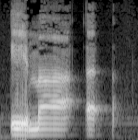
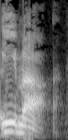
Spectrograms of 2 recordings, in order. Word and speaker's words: إماء: الفصل الخامس في نكاح الإماء بكسر الهمزة مع المد، يعني لابد أن تنطق الهمزة إماء، واضح؟ جمع أمة بفتحها، بفتح شنو؟ الهمزة. هناك في الجمع تقول إماء، تكسر الهمزة الأولى. الهمزة الأولى ذي في المفرد أمة بالفتح.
